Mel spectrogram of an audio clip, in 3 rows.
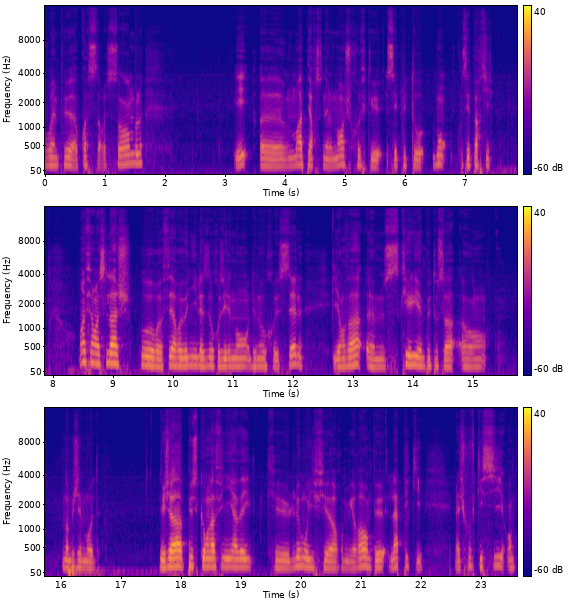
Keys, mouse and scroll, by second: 0.0-2.7 shift+scroll up 6, 2.7-4.3 scroll up 1, 4.9 scroll down 3, 5.2-7.4 middle drag, 7.4 KP_1, 8.2 KP_Divide, 9.6-10.8 ctrl+scroll up 1, 10.8-11.5 scroll up 3, 11.5 right click, 14.5-15.0 scroll down 3, 15.2-16.2 middle drag, 16.2 KP_3, 19.5-20.8 scroll down 4, 20.8-21.9 scroll up 4, 21.9 Tab, 22.8 right click.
